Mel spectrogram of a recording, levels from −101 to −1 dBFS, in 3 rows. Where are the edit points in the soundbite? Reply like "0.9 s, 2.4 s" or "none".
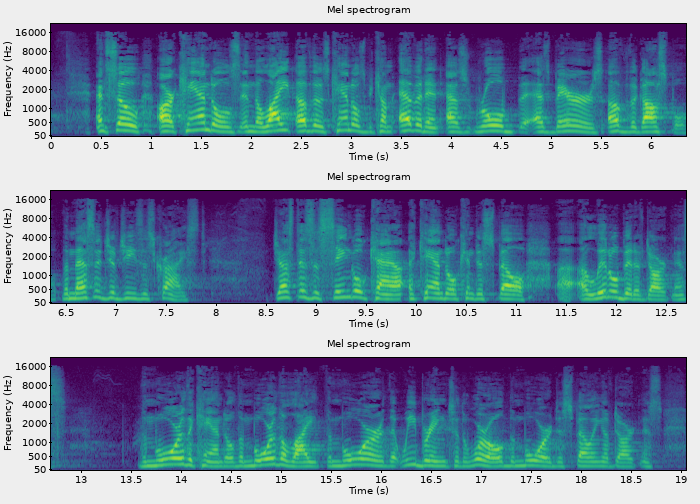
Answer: none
